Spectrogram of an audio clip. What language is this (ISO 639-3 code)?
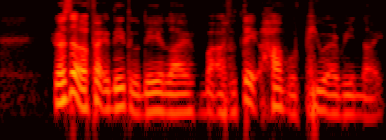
eng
